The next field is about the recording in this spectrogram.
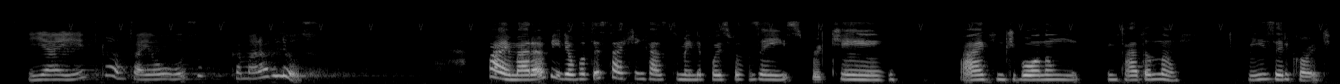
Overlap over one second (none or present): none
